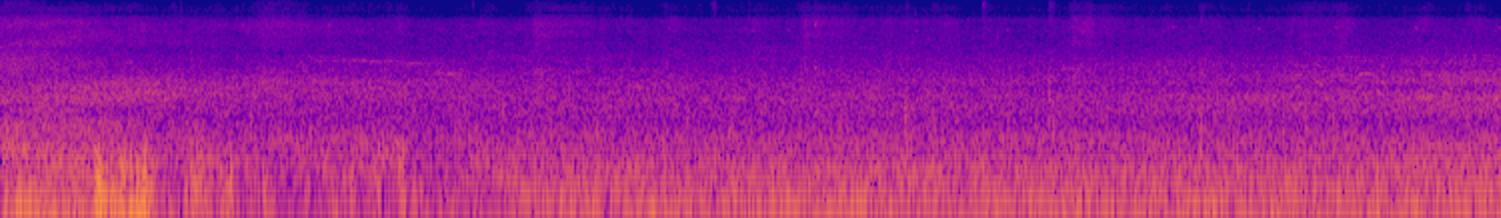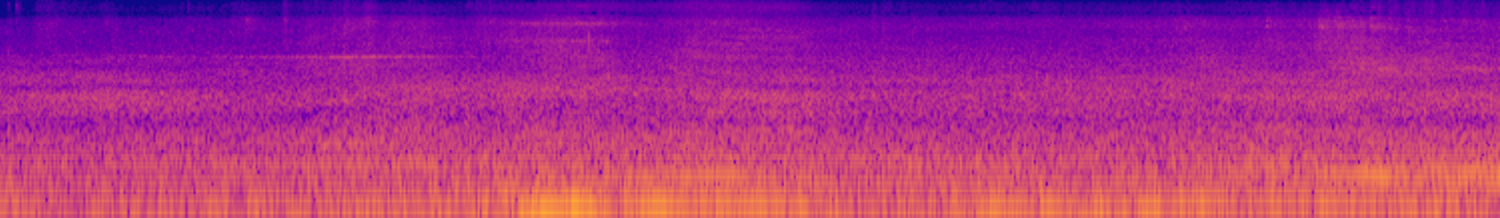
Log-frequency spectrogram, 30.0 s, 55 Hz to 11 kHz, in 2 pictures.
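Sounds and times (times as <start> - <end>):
city street traffic: 0.0 - 30.0
low engine hum passing close: 12.6 - 30.0.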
